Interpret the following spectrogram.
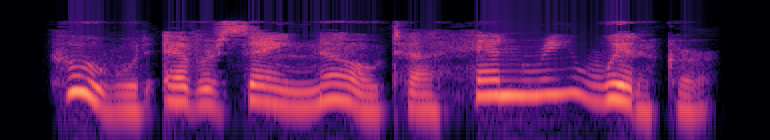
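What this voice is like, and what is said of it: Thick syrupy Southern-belle accent. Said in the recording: “my voice a thick, syrupy accent”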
